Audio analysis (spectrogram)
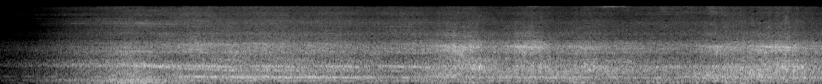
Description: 後ろ11両(F-19編成)のフラット音がすごかった。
